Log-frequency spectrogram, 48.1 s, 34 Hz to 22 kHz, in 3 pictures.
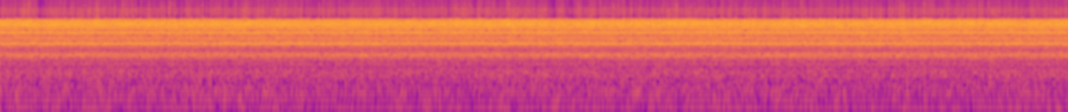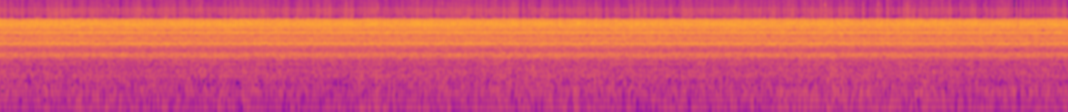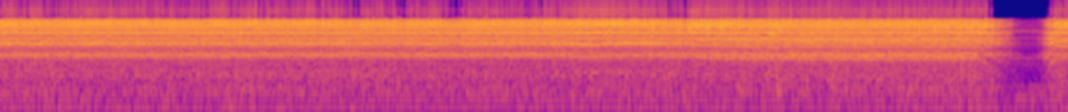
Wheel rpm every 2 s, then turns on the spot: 230, 230, 230, 230, 230, 230, 230, 230, 230, 230, 230, 230, 230, 230, 230, 230, 230, 240, 230, 230, 230, 230, 210, 160.
none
